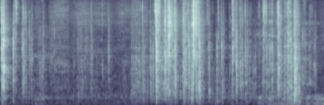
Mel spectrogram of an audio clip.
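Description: Plastic toy packaging crinkles and crackles as it is cut and pulled apart to free a Masters of the Universe Classics Catra action figure, with close bursts of crumpling and a few sharp snaps.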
